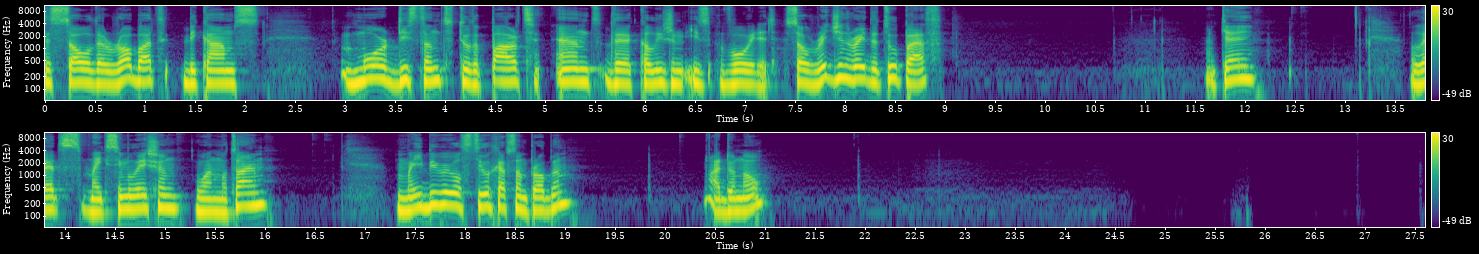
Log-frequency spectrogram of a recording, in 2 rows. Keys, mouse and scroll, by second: 3.3 Up, 3.3 scroll, 3.5 scroll up 4, 4.4-6.1 scroll, 6.1-7.1 scroll, 7.8 click, 9.7-12.5 scroll, 12.5 click, 14.3 click, 15.1 click, 16.6 click, 17.8 click, 18.6 middle click, 18.7 scroll, 19.3 scroll down 7, 20.6 right click, 26.9 click.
